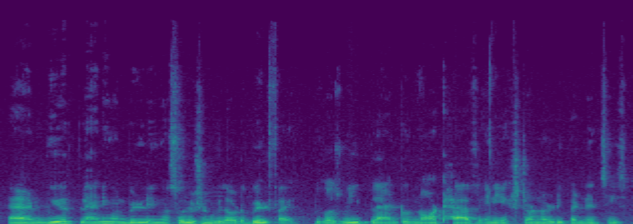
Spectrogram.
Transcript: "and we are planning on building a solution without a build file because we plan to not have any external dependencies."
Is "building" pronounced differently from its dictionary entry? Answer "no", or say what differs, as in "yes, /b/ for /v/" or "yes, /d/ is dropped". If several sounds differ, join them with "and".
no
